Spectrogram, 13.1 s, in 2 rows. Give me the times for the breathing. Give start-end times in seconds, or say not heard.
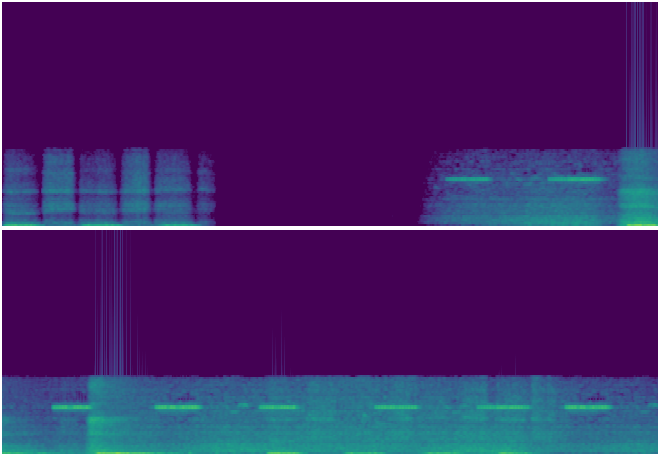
0.0-2.0, 6.2-11.9.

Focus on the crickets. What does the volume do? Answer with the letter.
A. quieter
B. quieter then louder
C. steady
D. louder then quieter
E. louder
E.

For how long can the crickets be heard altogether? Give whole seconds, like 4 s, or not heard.
9 s.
